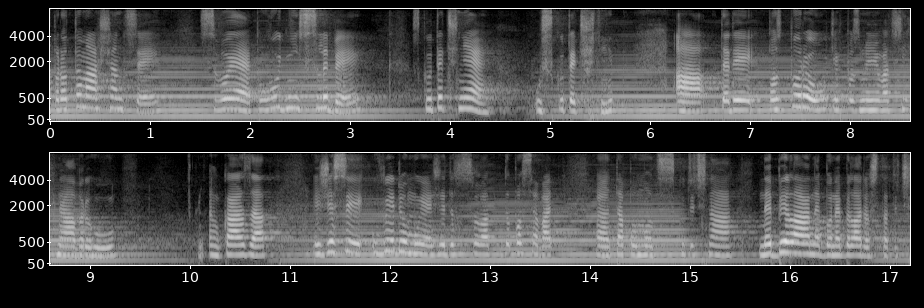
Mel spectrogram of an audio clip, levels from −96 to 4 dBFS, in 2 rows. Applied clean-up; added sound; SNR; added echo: none; Bowed string instrument; 8 dB; none.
